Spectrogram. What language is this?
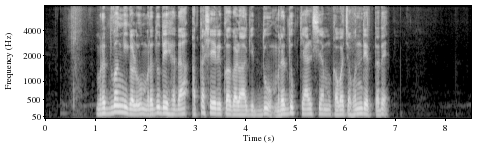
Kannada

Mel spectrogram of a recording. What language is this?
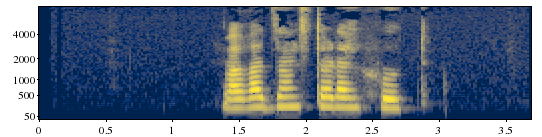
Pashto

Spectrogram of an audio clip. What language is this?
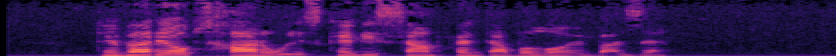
Georgian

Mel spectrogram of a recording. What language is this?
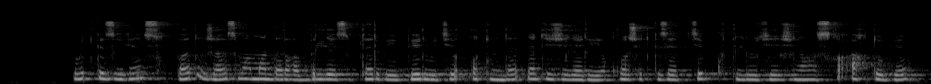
Kazakh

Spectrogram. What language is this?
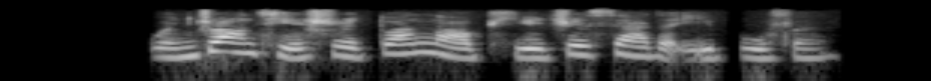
Chinese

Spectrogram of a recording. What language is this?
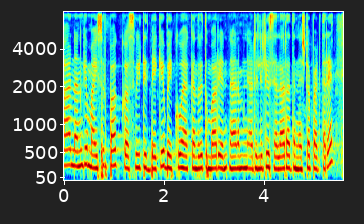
Kannada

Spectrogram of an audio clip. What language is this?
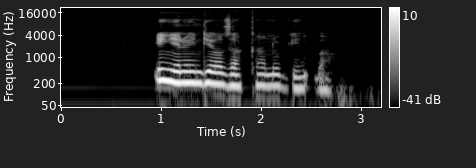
Igbo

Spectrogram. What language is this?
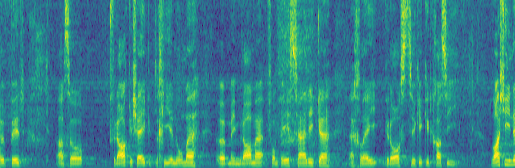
Swiss German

